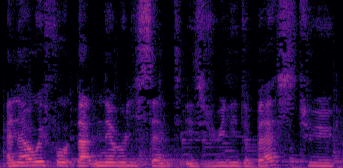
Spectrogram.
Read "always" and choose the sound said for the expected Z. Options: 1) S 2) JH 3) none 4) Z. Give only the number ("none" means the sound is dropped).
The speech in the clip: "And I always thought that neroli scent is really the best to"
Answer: 3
